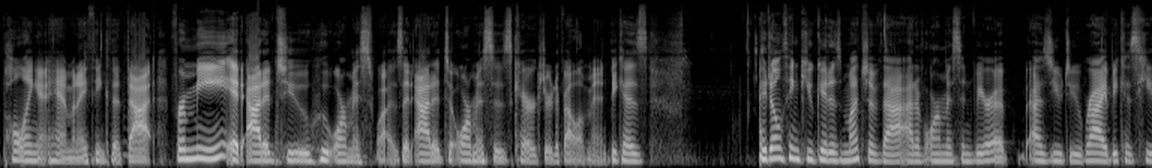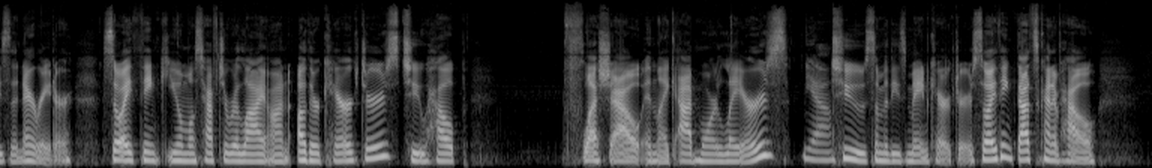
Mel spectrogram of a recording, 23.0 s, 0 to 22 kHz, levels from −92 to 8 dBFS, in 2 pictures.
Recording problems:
none

